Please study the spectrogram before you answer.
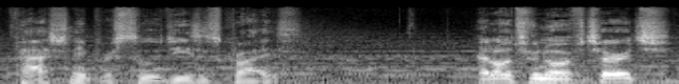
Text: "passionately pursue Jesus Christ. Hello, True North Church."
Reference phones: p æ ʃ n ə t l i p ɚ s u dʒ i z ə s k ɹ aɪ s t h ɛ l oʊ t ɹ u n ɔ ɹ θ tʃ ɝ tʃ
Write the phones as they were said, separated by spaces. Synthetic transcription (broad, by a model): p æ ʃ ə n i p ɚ s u dʒ i z ə s k ɹ aɪ s t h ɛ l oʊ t u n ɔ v tʃ ɝ tʃ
